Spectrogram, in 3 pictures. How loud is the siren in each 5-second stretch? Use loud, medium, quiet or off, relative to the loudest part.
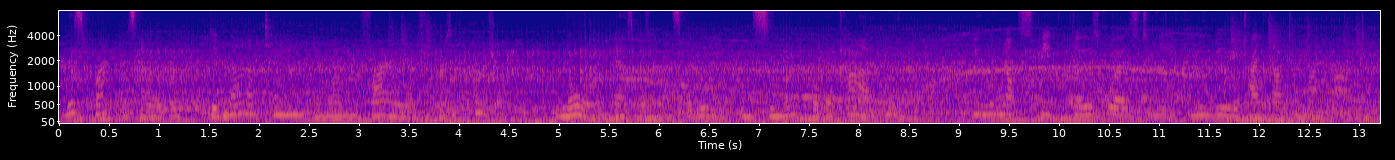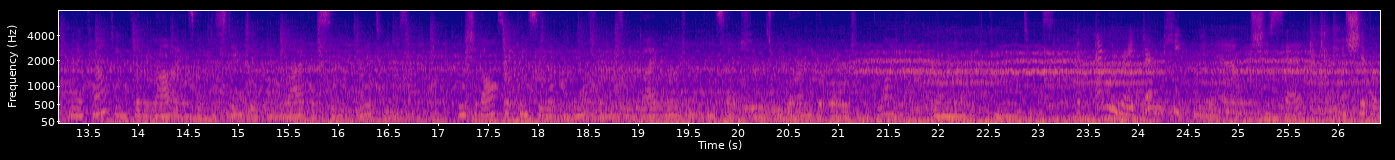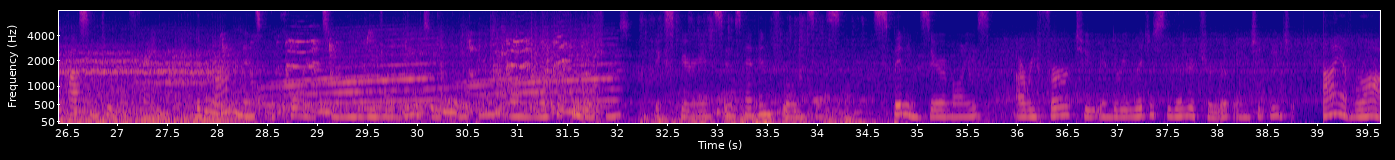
medium, medium, medium, medium, loud, loud, loud, off.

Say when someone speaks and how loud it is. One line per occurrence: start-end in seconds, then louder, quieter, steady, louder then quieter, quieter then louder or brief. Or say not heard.
0.0-39.5 steady.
